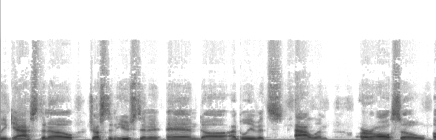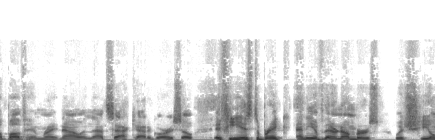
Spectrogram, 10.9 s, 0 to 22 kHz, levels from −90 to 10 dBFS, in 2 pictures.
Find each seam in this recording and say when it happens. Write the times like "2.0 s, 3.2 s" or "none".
none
